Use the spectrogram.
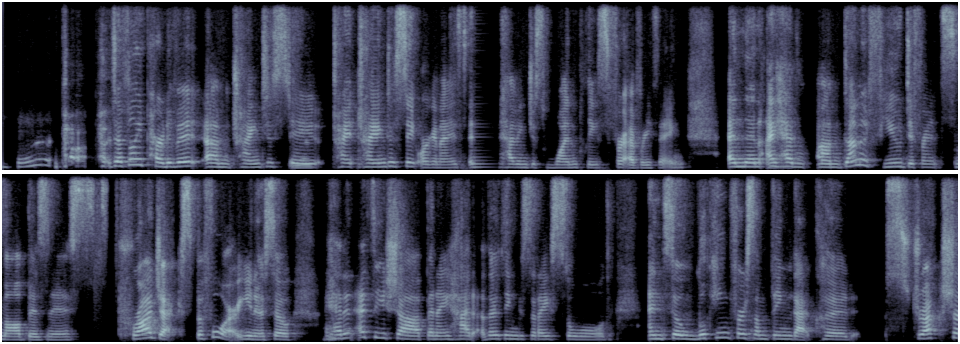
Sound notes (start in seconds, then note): none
